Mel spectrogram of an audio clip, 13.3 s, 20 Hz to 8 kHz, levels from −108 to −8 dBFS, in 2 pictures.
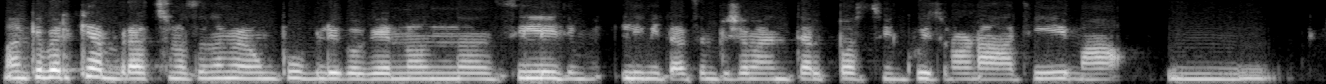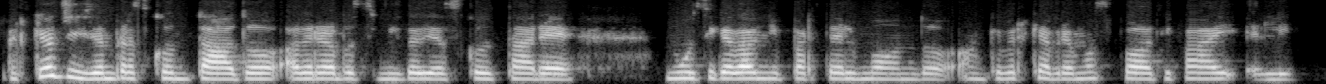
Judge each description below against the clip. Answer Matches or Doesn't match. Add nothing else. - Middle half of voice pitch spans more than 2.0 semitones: Doesn't match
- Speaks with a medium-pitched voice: Doesn't match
